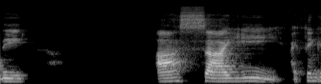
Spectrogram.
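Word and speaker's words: açaí: And then I sounds like E. Oh, acai. Yeah. Okay. But a lot of people say acia.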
